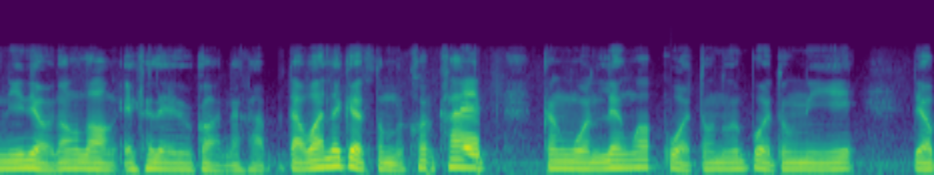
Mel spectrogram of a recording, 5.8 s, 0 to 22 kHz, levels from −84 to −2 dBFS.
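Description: From 2.33 to 3.09 s there is repeated packet loss with a robotic sound. Short holes keep recurring, the longest about 21 ms and about 60 ms lost in total. Each is patched by extending the preceding sound, so the speech turns choppy and robotic. Unlike a single dropout, the damage repeats across the whole stretch.

From 4.03 to 4.07 s comes a short concealed packet loss. About 20 ms of audio never arrived in time, so the receiver continued the previous sound and then blended back into the real signal. The result is a brief smear, and a small piece of sound is actually missing.

From 4.17 to 4.22 s there is a short stall from a late packet. The jitter buffer ran dry, so the last sound was held for about 24 ms until the packet turned up, and playback then resumed from the same point. Nothing is lost here, which sets it apart from the dropout just before. Instead, a sound lingers slightly too long.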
